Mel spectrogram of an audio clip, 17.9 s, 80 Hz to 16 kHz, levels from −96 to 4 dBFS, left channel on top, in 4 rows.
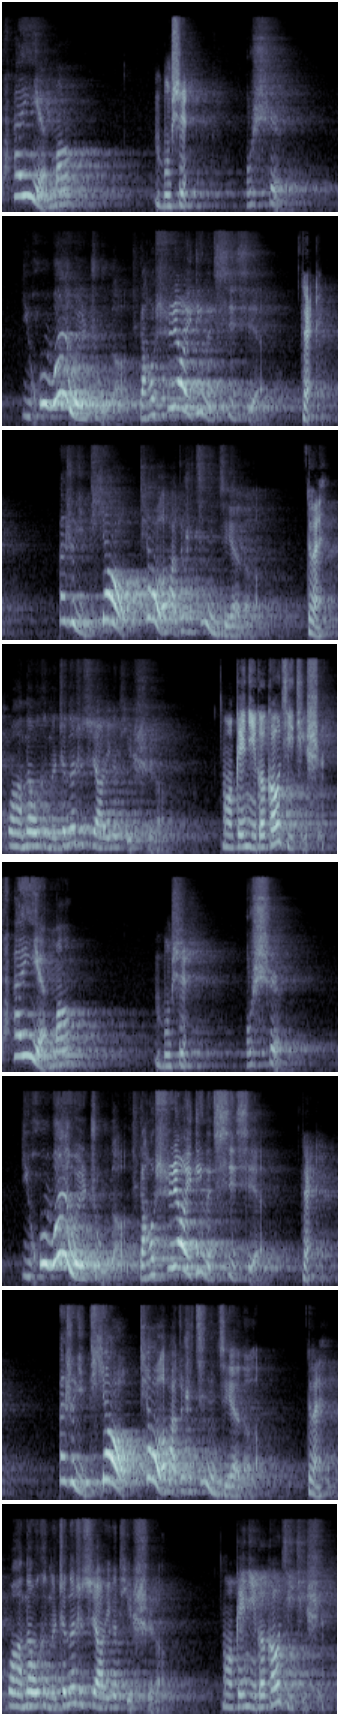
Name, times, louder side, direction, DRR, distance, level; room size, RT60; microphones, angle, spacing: voice 1, 0.0-0.9 3.3-3.7 4.7-8.0 9.7-12.4 13.5-15.5, right 3 dB, 85° right, 9 dB, 1.7 m, -23 dB
voice 2, 2.0-2.5 8.5-8.6 13.0-13.3 16.3-17.7, left 5 dB, 75° left, 13 dB, 1.1 m, -25 dB
27.5 x 20.0 x 8.7 m, 2.2 s
head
